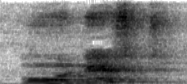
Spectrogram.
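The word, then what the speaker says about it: honest: तो इसका उच्चारण किया जाए तो इसका उच्चारण अगर हम कर रहे हैं तो हो रहा है ऑनेस्ट मैन।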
